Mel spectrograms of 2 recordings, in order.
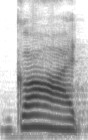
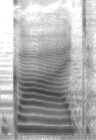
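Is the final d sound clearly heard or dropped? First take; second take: dropped; heard. First: The final d sound is barely heard. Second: The final d sound is clearly released. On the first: "在句子中呢，它可能就不太出来了" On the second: "如果单说这个单词，当然后面的d 会出来"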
